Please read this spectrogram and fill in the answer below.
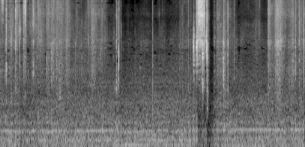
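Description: Steady rush and low hum of a car's running engine heard inside the cabin. About four seconds in, a short sharp hiss comes as a drink can is opened.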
